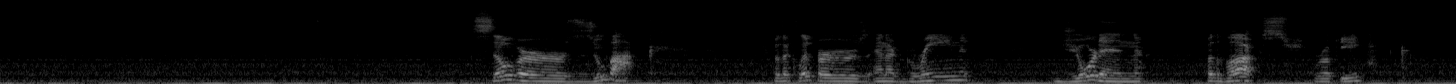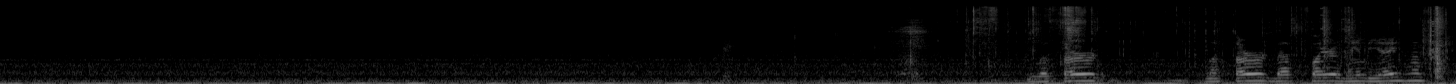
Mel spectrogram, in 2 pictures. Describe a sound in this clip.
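Trading cards slide and rustle.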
